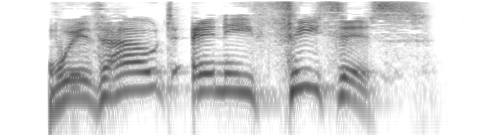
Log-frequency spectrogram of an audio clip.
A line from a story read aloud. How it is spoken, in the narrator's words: cried D'Artagnan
